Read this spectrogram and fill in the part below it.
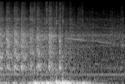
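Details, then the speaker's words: Ferrari 348, first start after engine-out timing belt major service, about 2 gallons fuel: a second of heavy low cranking chuffs that never catch and fade; crank no start because throttle linkage knocked loose, throttle not moving. "Check the throttle. What, when you pushing it? Oh, it's Yeah. not moving."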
